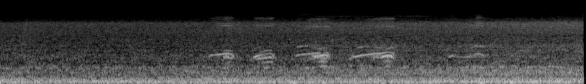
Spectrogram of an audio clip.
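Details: Baby monkey Sweet pea crying loudly, angry at his mother and screaming to nurse: about five short, thin, wavering cries, each rising then dipping, come in quick succession over a heavy, steady low rumble.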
